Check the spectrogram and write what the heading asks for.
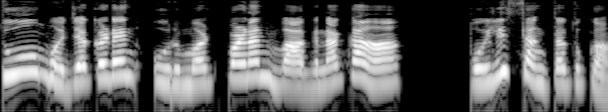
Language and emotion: Goan Konkani, angry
